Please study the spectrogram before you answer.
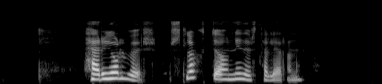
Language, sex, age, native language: Icelandic, female, 20-29, Icelandic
